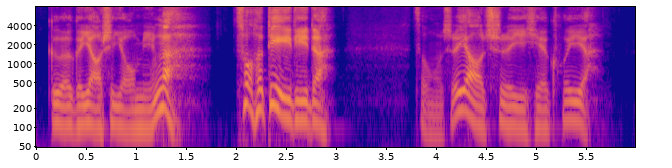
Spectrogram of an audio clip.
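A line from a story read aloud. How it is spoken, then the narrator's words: Sighing after silence. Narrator (Chinese): 楚留香沉默了一会儿，才叹气了一声说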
